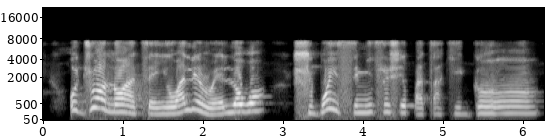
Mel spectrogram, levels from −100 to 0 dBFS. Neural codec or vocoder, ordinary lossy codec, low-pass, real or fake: autoencoder, 48 kHz, 128 numbers a frame, DAC-VAE, trained on Japanese speech; none; 7.2 kHz; fake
